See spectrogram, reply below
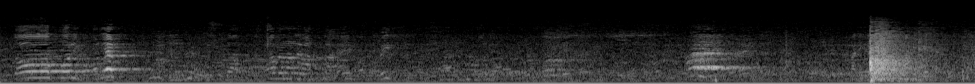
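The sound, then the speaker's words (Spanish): A crowd murmurs steadily at the parish of los Descalzos, then a capataz's hammer strikes the procession float once: a single sharp, loud wooden knock near the end, standing out above the chatter. “Suena el martillo en la parroquia de los descalzos.”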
